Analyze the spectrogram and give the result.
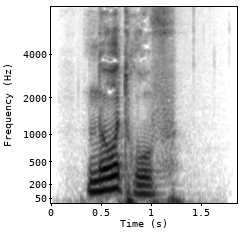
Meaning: emergency call
- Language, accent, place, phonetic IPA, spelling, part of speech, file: German, Germany, Berlin, [ˈnoːtˌʁuːf], Notruf, noun, De-Notruf.ogg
